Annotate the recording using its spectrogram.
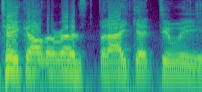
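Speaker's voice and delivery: usual speaking voice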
